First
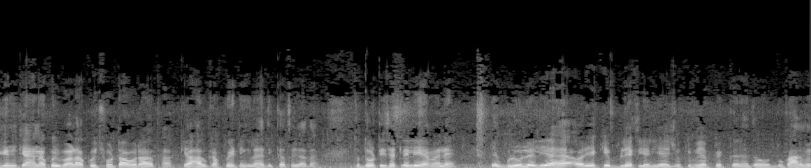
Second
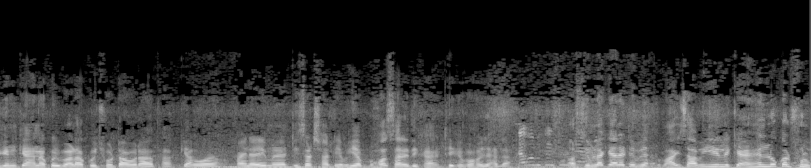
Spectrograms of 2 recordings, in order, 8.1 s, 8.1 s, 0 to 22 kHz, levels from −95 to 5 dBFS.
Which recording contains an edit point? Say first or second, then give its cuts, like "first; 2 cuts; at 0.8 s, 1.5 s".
second; 3 cuts; at 1.8 s, 5.3 s, 6.6 s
